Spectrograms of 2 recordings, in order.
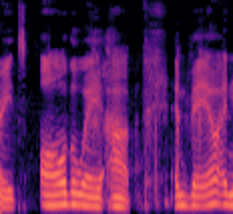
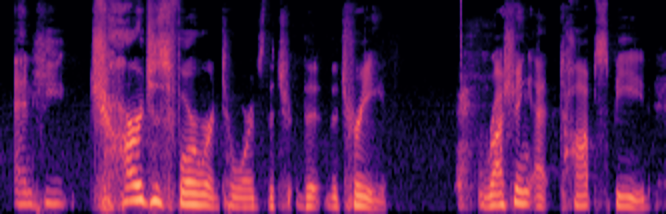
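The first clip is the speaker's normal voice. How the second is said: normal talking voice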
